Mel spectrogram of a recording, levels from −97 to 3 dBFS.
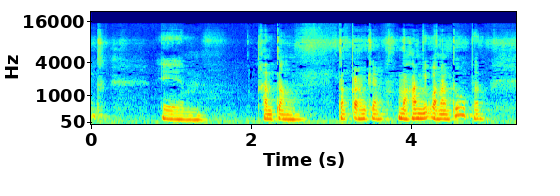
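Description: Throughout the speech, s sounds are gritty and lispy. The treble is copied up from lower bands, likely HE-AAC compression near 20 kbps. Nothing lies above 14.9 kHz.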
